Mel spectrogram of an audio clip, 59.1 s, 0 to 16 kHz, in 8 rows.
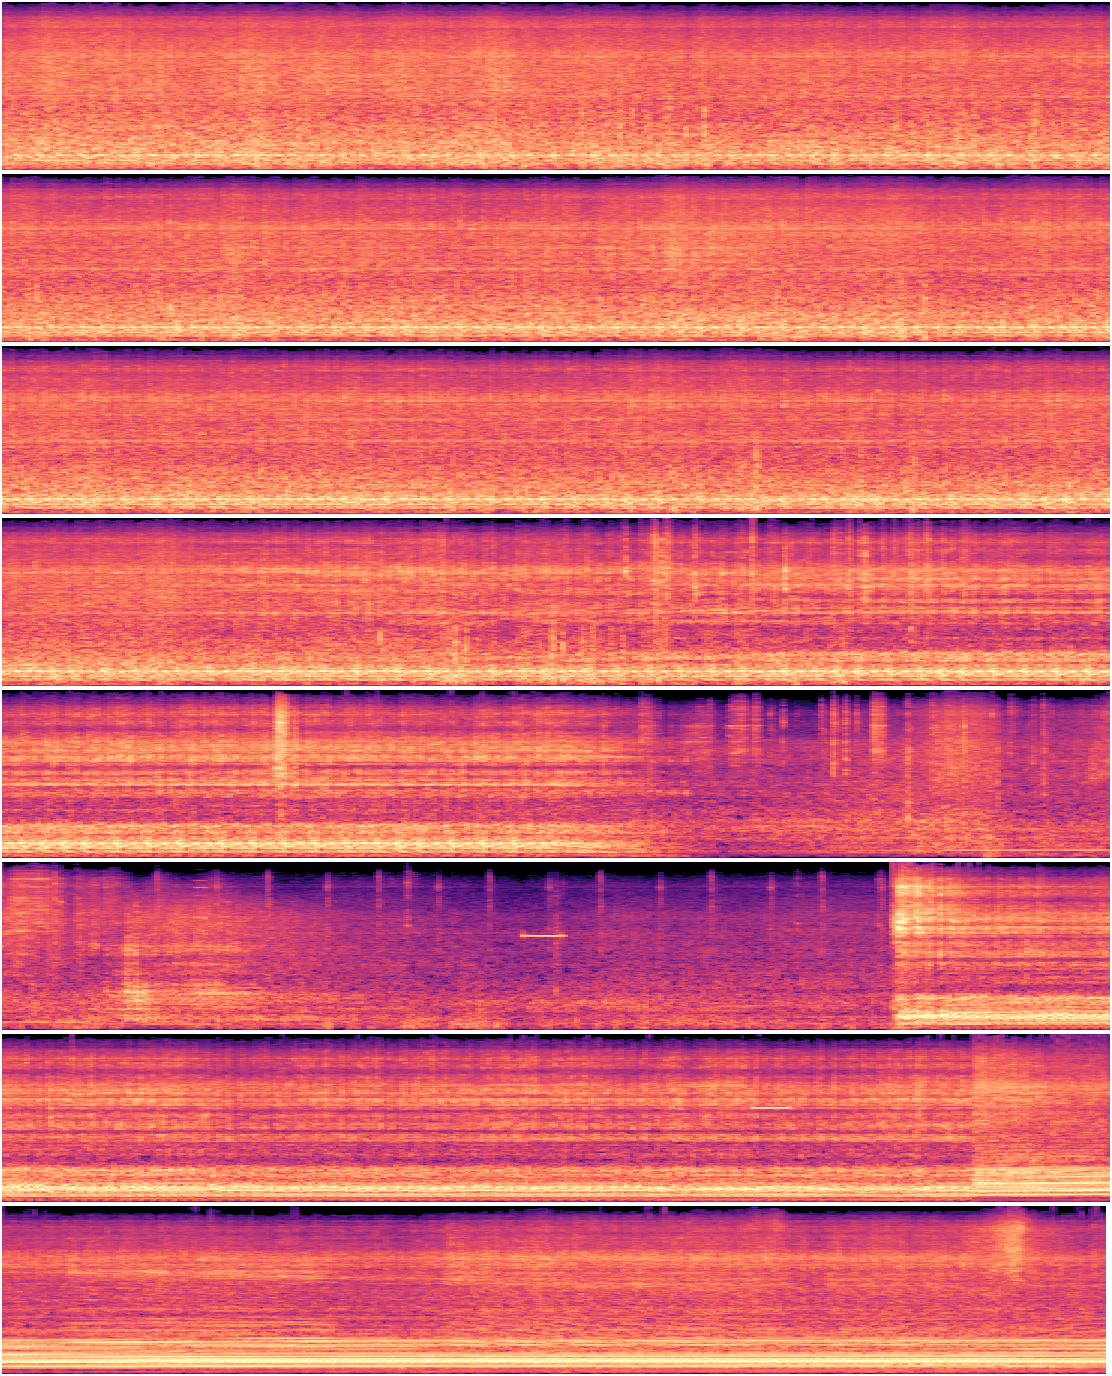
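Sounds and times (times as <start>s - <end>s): car engine from inside cabin: 0.0s - 59.0s.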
